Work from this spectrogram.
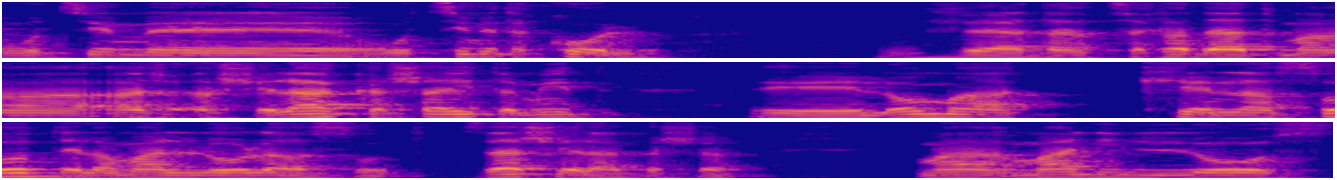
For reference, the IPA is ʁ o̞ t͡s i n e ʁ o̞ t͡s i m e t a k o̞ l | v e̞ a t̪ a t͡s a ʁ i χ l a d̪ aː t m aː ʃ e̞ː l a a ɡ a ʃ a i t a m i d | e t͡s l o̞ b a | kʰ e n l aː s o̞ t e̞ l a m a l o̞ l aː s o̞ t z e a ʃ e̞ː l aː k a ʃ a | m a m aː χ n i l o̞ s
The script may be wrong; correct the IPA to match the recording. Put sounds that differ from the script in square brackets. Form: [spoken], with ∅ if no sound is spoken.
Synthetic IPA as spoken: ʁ o̞ t͡s i [m] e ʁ o̞ t͡s i m e t a k o̞ l | v e̞ a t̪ a t͡s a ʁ i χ l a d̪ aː t m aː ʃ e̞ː l a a [k] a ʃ a i t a m i d | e [∅] l o̞ [m] a | kʰ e n l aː s o̞ t e̞ l a m a l o̞ l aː s o̞ t z e a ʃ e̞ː l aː k a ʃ a | m a m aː [∅] n i l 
